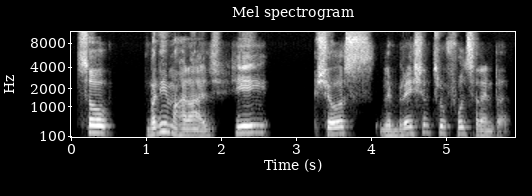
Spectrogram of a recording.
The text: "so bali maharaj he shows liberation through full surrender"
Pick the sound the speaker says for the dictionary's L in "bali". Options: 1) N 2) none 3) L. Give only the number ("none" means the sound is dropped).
1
